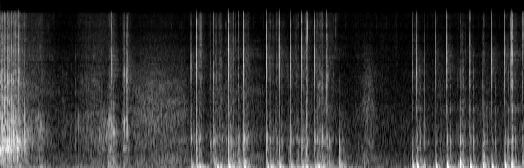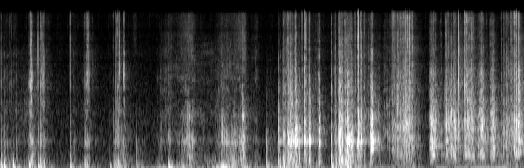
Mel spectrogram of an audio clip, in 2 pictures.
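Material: Sisal.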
